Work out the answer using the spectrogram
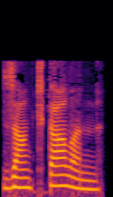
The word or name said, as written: Sankt Gallen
